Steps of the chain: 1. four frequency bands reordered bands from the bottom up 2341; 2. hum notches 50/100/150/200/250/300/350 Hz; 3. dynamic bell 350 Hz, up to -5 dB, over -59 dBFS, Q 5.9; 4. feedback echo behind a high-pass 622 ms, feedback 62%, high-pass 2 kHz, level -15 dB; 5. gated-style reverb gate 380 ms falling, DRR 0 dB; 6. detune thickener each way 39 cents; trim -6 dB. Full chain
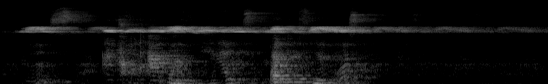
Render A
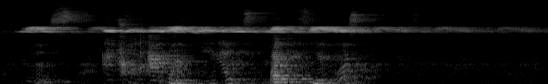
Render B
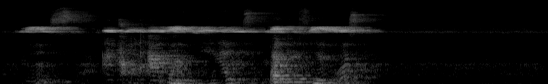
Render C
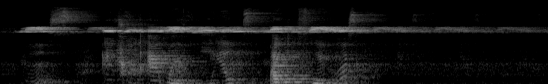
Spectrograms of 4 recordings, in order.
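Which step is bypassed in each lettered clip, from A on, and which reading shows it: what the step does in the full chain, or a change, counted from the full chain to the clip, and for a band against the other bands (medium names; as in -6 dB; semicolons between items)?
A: 2, 250 Hz band +2.5 dB; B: 4, momentary loudness spread change -10 LU; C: 6, 250 Hz band +2.0 dB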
